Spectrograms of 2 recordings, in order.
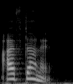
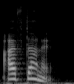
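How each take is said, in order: Both takes have the same delivery.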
